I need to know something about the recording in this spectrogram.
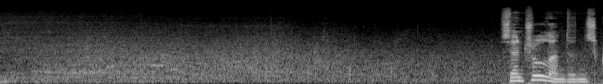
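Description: Traffic hums along a city street.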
